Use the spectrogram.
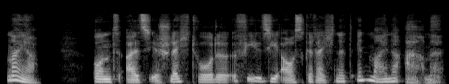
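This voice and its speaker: A man voicing an amused, chatty countess who tells anecdotes in a lively, teasing way in an audiobook. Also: mid-range voice, unhurried, husky, no echo, clean studio sound, voice pushed up, exaggerated voice. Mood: wry, teasing. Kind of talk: audiobook character dialogue.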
